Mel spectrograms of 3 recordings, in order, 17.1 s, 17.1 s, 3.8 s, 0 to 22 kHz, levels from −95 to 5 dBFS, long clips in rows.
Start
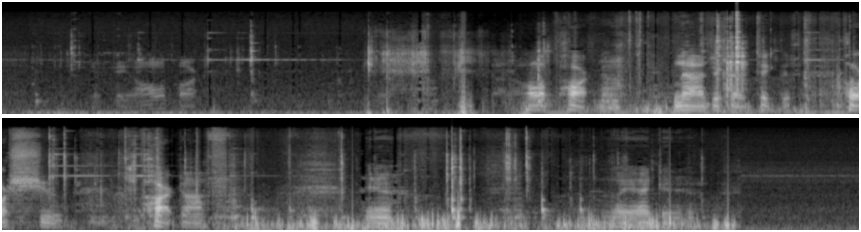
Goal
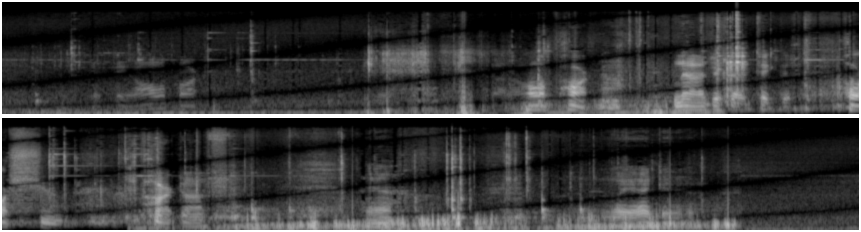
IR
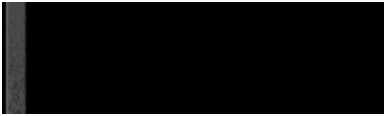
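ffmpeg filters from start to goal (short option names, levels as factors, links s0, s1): -filter_complex "[0:a]asettb=1/sr,asplit=3[s0][s1][s2];[s0]atrim=end=7.214[s3];[s1]atrim=start=7.21:end=9.83,asetpts=PTS-STARTPTS,afade=t=in:d=0.004:c=qsin,afade=t=out:st=2.616:d=0.004:c=qsin,highpass=f=140:w=0.5412,highpass=f=140:w=1.3066[s4];[s2]atrim=start=9.826[s5];[s3][s4]acrossfade=d=0.004:c1=hsin:c2=qsin[s6];[s6][s5]acrossfade=d=0.004:c1=qsin:c2=hsin,asplit=2[s7][s8];[s8]afreqshift=0.28[s9];[s7][s9]amix=inputs=2:normalize=1,volume=0.841"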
